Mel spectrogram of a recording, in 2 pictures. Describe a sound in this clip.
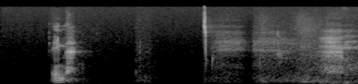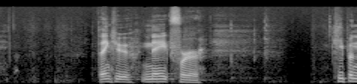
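A middle-aged man speaks with animation through a clip-on microphone.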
